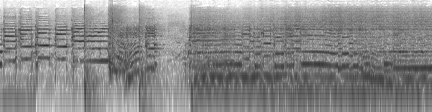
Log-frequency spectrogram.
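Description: Live country band playing a song's closing instrumental. An electric guitar plays a quick run of single notes and bends, drops out briefly about three seconds in, and then the full band with bass comes back in under a held, sliding lead line.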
